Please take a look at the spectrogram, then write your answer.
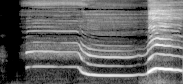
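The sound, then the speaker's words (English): A voice imitates a giraffe with one long, sustained howl-like tone that drops in pitch partway through, then swoops sharply up and gets louder near the end, heard alone. “Should make a giraffe noise.”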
